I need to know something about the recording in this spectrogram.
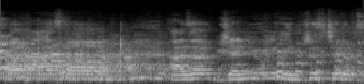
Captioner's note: audience laughing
